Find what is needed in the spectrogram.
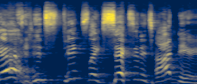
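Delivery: laughing disgust. Retold or imitated. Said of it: "and we're like".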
